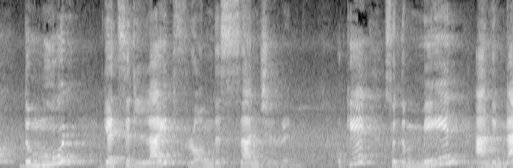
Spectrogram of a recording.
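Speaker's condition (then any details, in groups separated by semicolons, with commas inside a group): No condition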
